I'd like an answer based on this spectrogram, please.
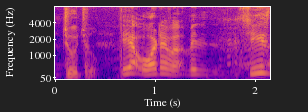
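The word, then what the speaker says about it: Zhu Zhu: she's it's written as it's written as zuu but she pronounces it as Juju yeah whatever I mean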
